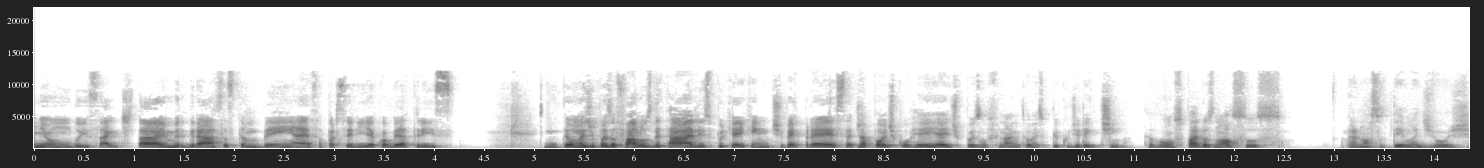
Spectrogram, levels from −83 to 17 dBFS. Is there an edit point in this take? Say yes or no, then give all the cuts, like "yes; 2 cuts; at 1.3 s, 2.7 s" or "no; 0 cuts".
yes; 2 cuts; at 8.2 s, 11.0 s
